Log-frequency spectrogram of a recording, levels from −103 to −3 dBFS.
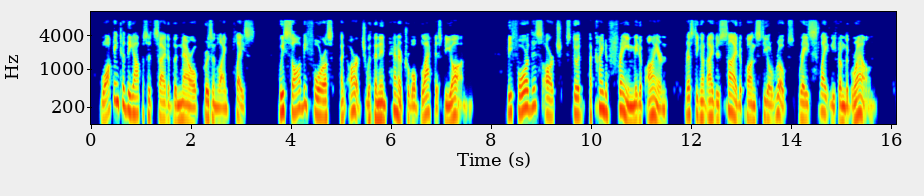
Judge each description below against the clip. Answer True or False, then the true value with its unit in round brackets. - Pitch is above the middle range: False (145 Hz)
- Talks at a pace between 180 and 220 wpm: False (170 wpm)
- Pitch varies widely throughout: True (6.9 semitones)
